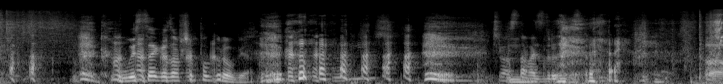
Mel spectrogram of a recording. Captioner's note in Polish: śmiech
